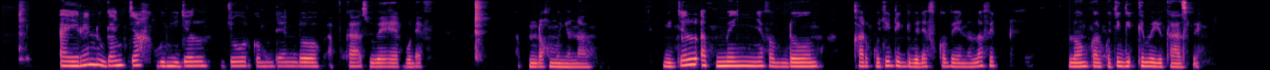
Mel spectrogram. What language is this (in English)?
Wolof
